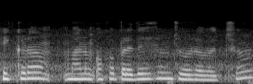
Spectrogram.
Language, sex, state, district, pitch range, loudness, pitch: Telugu, female, Andhra Pradesh, Chittoor, 235-270 Hz, -16 LUFS, 245 Hz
